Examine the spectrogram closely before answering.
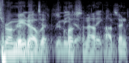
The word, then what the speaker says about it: Romento: apologize if I'm not mispronouncing that but I think I'm Roto it's it's R it's Romeo but close enough I've been called a lot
